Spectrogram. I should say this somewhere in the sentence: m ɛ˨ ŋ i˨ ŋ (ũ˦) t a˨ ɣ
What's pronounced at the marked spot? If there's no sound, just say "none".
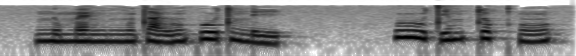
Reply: ũ˦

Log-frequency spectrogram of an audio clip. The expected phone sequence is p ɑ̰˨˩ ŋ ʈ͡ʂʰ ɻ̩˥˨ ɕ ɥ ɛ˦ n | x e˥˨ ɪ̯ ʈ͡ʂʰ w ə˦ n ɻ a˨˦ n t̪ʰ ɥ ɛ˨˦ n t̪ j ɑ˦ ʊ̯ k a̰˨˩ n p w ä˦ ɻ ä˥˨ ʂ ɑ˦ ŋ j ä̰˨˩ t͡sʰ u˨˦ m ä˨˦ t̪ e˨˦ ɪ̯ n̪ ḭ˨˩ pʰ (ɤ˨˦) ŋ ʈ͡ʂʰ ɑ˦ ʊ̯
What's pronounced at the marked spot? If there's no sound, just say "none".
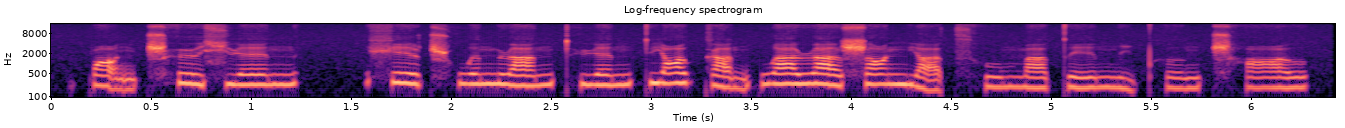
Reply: ɤ˨˦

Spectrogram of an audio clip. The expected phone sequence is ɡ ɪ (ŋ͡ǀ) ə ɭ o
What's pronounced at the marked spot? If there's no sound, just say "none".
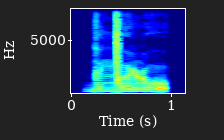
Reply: ŋ͡ǀ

